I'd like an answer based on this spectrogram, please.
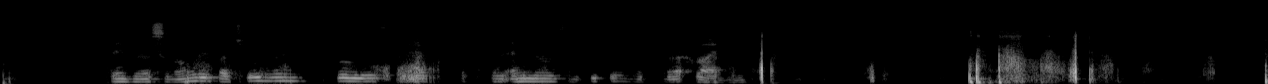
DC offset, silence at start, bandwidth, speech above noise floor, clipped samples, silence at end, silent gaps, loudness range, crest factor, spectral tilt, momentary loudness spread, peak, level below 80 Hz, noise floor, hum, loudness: under 0.1%; 1.1 s; 7.4 kHz; 45 dB; under 0.1%; 0 s; none; 6 LU; 34 dB; -7.5 dB/octave; 20 LU; -4 dBFS; -58 dBFS; -81 dBFS; none; -35 LUFS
